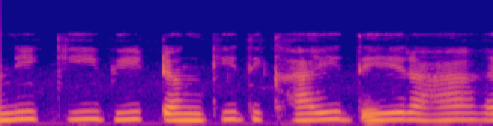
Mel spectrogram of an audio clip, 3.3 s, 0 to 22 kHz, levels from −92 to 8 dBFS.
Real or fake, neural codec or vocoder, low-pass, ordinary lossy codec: real; none; 7.2 kHz; none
